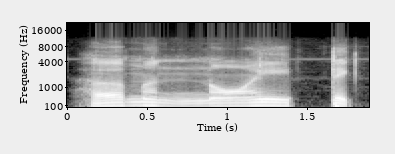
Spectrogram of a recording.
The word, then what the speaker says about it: hermeneutics: it comes into being now you'll find another pronunciation which is hermanoistic okay and this is a german pronunciation because you will see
